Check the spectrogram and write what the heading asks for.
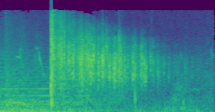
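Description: A single hunting rifle shot about half a second in, its crack trailing off in a long echo that fades over about a second. Background music under the first half-second cuts off at the shot.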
